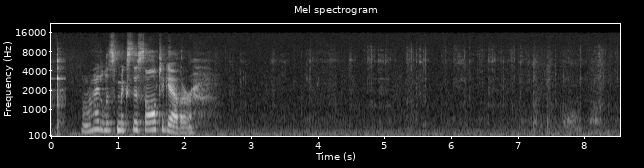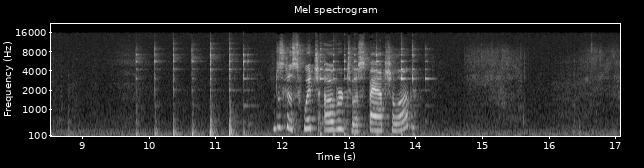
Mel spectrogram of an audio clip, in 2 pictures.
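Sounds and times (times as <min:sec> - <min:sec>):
whisk swishing in batter: 0:03.2 - 0:08.5, 0:14.8 - 0:17.0
whisk clinking against bowl: 0:09.8 - 0:11.7, 0:12.3 - 0:14.4.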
